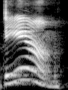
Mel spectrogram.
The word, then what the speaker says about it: DAMN: year which was about damn yeah you have to say it like that it's it's dam which is the decentralized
